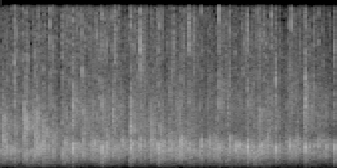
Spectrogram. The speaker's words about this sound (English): I think that deserves a better clap, actually.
